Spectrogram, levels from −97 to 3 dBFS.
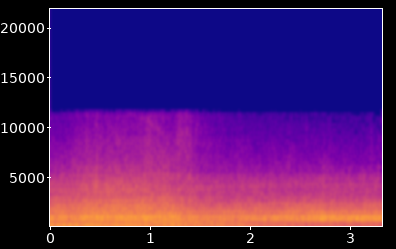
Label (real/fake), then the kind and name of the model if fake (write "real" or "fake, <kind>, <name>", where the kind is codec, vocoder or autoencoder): real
